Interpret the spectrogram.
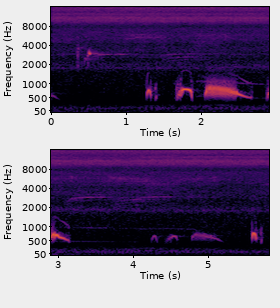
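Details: A local spotted dove, a keen caller used as a trapping lure, delivers short hollow notes rising into a long, loud coo and a downslurred note, then gentle double coos and a final short note; thin distant chirping in the background.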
